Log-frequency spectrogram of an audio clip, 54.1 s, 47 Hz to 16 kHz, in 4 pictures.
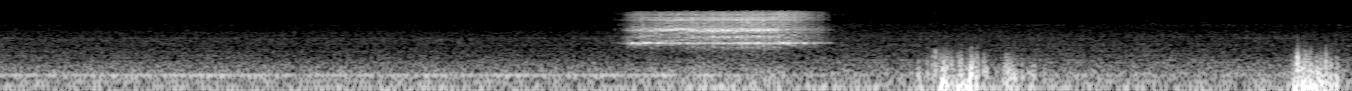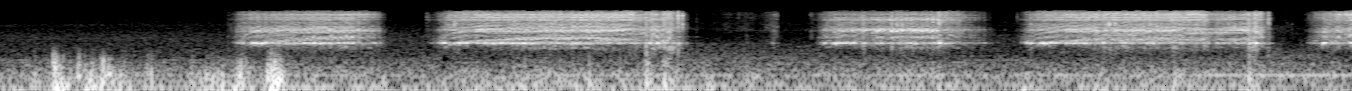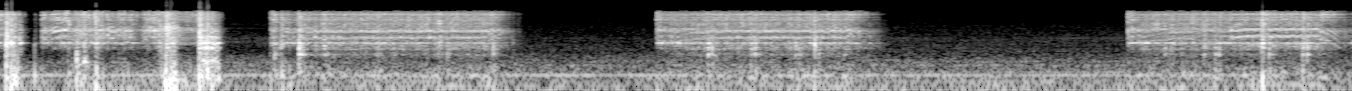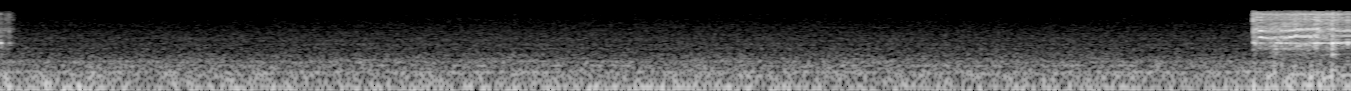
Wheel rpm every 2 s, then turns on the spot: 0, 0, 0, 100, 0, 0, 0, 10, 90, 140, 30, 80, 140, 100, 110, 180, 40, 160, 0, 150, 40, 0, 0, 0, 0, 0, 90.
40-42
